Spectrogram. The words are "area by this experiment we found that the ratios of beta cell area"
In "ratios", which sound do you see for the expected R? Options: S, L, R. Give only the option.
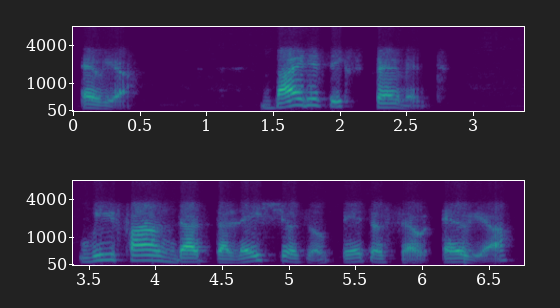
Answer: L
